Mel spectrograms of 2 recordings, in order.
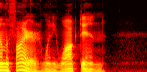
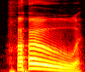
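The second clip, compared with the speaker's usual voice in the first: higher, much louder gleeful skull; head bone crying; 8 semitones higher, 9 dB louder than usual. A narrator's reading. Dancing skull crowing at the fiddler, loud. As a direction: laugh it out like a grinning skull. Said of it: "cried the head bone".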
